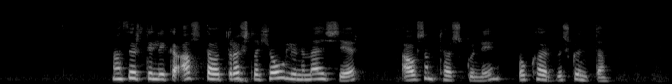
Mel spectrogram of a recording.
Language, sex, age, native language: Icelandic, female, 40-49, Icelandic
